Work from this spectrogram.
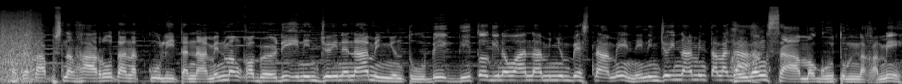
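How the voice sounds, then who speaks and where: A man with a high voice speaks at a fairly quick pace, with hardly any pauses and ordinary pitch variation. His loudness stays very even while music plays in the background. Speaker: vlogger. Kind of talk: casual travel vlog narration. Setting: outdoors by a river.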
